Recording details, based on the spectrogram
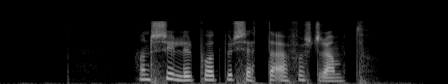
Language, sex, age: Norwegian, female, 29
